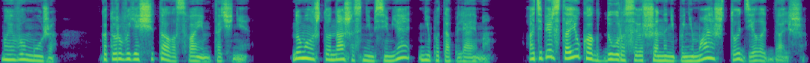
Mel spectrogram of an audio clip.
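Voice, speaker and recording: A woman reads a first-person novel aloud with emotional, emphatic delivery. Her voice is mellow and dark, and the recording is dry and close with no room sound. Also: fairly low pitch, lively intonation, normal speed, no echo. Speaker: audiobook narrator.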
